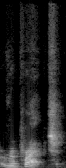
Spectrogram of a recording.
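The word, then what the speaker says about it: Rupprecht: a good look at Pascal reprecht and that's how he pronounced his name at Q school he was the young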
